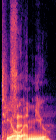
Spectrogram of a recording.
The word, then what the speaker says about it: TOMU: it to tumu or is it do you spell it out? T O M U.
